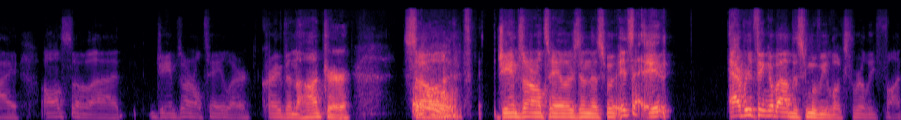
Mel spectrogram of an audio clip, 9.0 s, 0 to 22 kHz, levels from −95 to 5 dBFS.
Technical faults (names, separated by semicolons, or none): none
